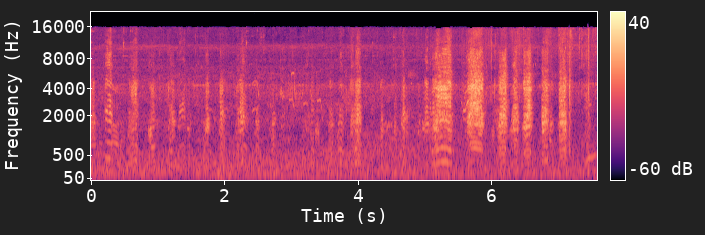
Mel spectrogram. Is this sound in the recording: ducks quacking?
yes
